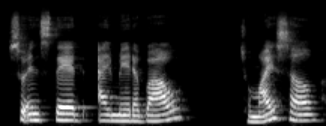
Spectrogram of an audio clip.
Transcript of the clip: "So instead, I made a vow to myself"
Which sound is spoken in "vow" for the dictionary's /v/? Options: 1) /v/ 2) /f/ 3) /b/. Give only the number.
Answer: 3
